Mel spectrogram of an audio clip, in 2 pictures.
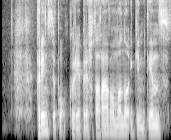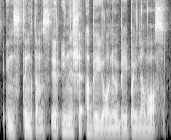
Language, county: Lithuanian, Utena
